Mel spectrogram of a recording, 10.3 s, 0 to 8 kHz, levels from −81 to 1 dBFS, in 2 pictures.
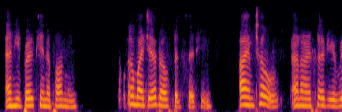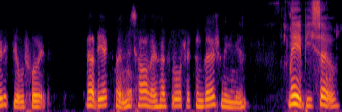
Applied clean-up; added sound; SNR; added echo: neural mask model Resemble Enhance denoiser.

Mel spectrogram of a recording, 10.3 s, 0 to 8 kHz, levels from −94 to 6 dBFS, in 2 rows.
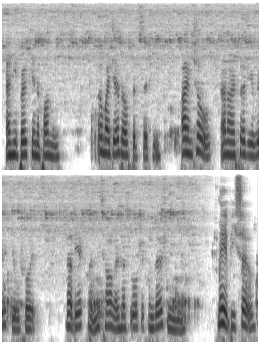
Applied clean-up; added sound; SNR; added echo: classical method log-MMSE.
